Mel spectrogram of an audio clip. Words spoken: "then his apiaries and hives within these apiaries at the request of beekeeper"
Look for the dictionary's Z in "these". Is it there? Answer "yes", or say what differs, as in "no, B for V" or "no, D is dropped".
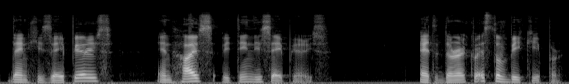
no, S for Z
